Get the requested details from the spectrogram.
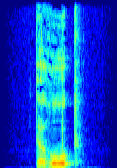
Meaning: first/third-person singular preterite of beheben
- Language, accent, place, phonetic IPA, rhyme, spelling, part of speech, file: German, Germany, Berlin, [bəˈhoːp], -oːp, behob, verb, De-behob.ogg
